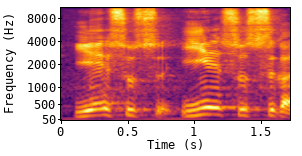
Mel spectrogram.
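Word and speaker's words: Ἰησοῦς: 이 구약의 히브리어로는 호세아, 여호수아 이 말이 신약에는요 헬라어로 그것을 발음하면 이에수스가 돼요.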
